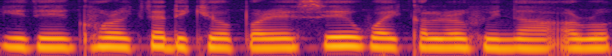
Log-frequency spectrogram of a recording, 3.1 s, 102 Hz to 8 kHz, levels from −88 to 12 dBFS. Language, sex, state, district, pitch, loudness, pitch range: Nagamese, female, Nagaland, Kohima, 200 Hz, -13 LUFS, 195-210 Hz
